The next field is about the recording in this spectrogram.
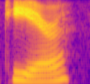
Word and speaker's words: Kiara: Kiera. – How do you spell it? – K-I-A-R-A.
